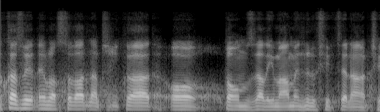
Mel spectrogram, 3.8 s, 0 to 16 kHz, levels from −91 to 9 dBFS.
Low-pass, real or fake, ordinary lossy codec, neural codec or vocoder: 10.8 kHz; fake; Opus, 32 kbps; codec, 16 kHz in and 24 kHz out, 0.9 kbps, LongCat-Audio-Codec, four codebook decoder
